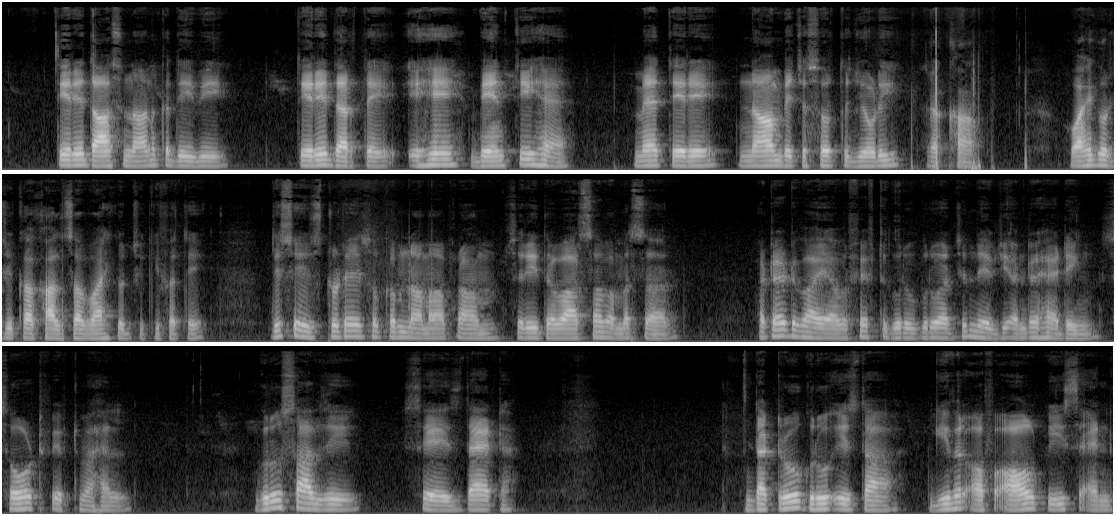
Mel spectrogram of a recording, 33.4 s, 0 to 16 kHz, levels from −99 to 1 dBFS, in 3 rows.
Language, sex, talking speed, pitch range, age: Punjabi, male, 110 wpm, 100-115 Hz, 40-59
